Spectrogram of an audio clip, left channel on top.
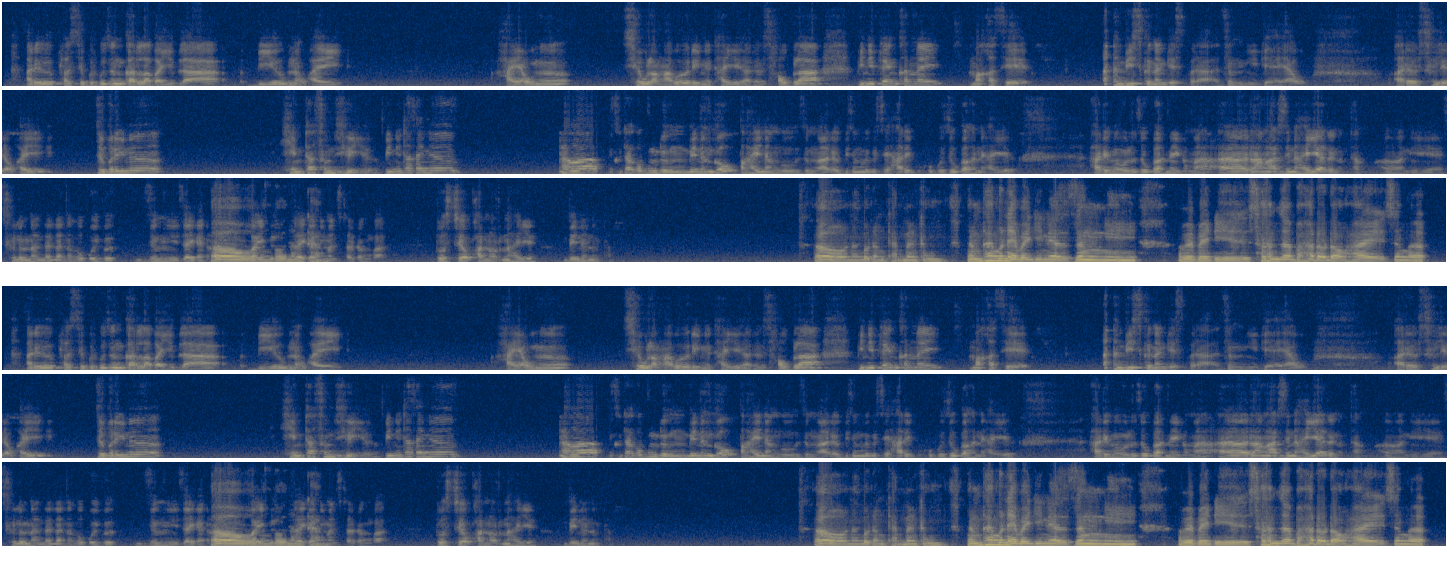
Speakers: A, on the left; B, on the right.
A: आरो प्लास्टिकफोरखौ जों गारलाबायोब्ला बियो उनावहाय हायावनो सेवलाङाबो ओरैनो थायो आरो सावब्ला बिनिफ्राय ओंखारनाय माखासे बिस गोनां गेसफोरा जोंनि देहायाव आरो सोलेरावहाय जोबोरैनो हेंथा सोमजिहोयो बेनि थाखायनो नोंथाङा खोथाखौ बुंदों बे नोंगौ बाहायनांगौ जों आरो बेजों लोगोसे हारिमुखौबो जौगाहोनो हायो। हारिमुवावल' जौगाहोनाय नङा ओ रां आर जिनो हायो आरो नोंथां ओ माने सोलोंनानै लानांगौ बयबो। जोंनि जायगानि मानसिफ्राबो
B: औ
A: बायगोन
B: नंगौ नोंथां
A: जायगानि मानसिफ्रा रोंबा दस्रायाव फानहरनो हायो बेनो नोंथां।
B: औ नंगौ नोंथां नोंथां नोंथां बुंनाय बायदिनो जोंनि बेबायदि सानजा भारतावहाय जोङो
